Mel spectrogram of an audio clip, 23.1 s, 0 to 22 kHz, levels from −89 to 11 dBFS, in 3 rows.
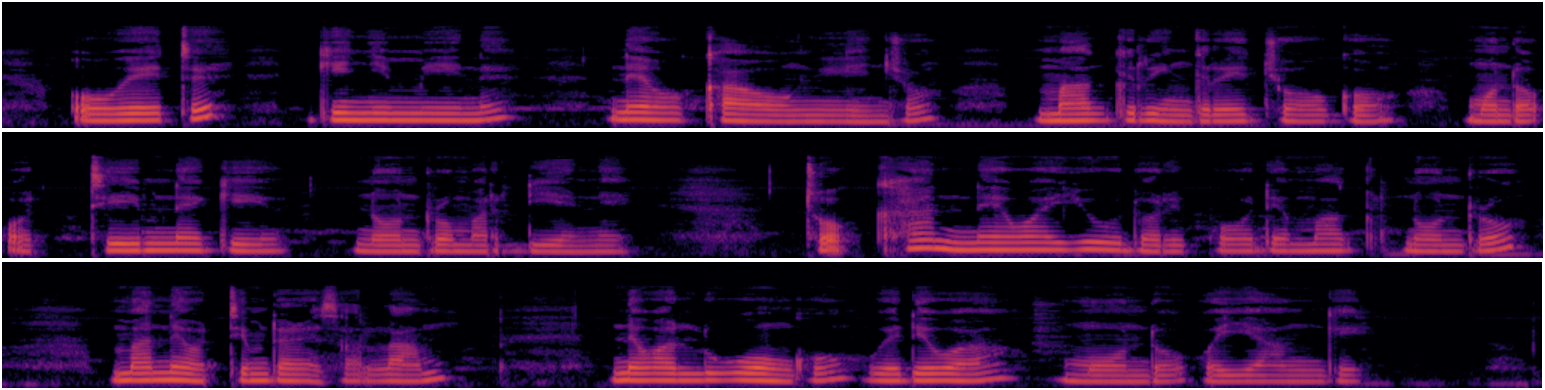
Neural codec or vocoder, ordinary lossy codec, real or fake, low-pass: none; MP3, 64 kbps; real; 10.8 kHz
